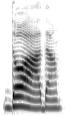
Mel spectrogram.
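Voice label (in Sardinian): "ddo'at", female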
